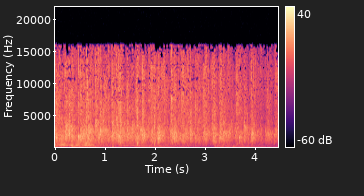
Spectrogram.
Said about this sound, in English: Let's just give God a round of applause.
